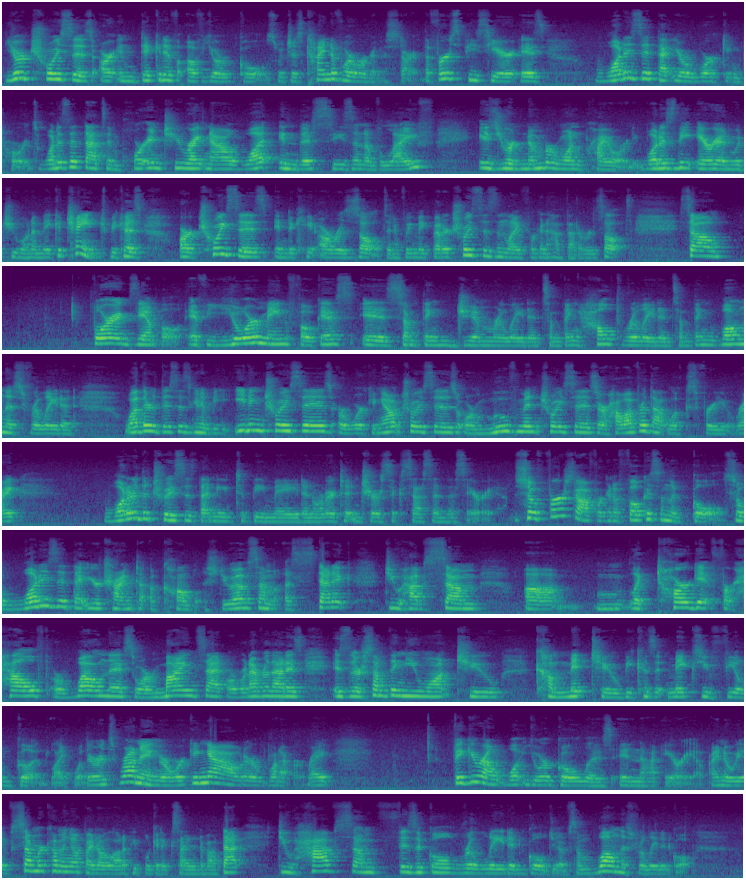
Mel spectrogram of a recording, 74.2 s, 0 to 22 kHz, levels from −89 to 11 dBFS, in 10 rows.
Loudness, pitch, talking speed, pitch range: -21 LUFS, 190 Hz, 195 wpm, 170-220 Hz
